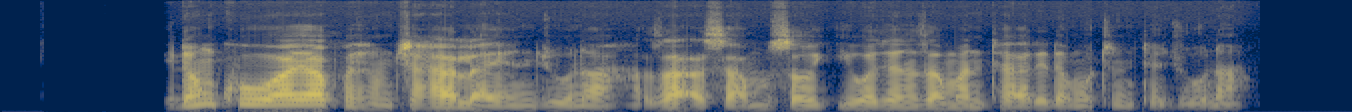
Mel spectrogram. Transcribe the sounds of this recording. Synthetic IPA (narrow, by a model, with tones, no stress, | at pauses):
ʔɪ˨dɐ˦ŋkʷoː˦waː˦jaː˦ɸɐ˨hɪ˨mt͡ʃe˦ɦa˦laː˨jɐ˦nd͡ʒuː˦naː˦zaː˦ʔa˨saː˨mu˦sa˦wkʲʼiː˦wɐ˦d͡ʒɛ˦nzɐ˦mɐ˦ntaː˨ɽe˦da˨mʊ˦tʊ˨nta˨d͡ʒuː˦naː˦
